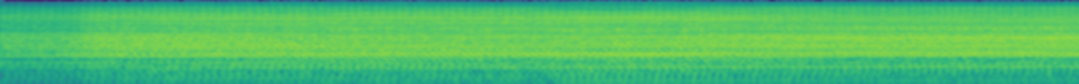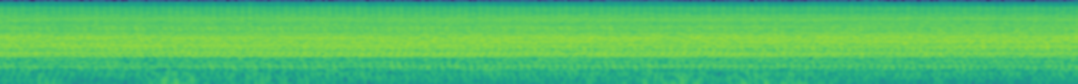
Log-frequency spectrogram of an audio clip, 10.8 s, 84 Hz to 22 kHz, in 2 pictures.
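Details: Craftsman LTS1500 lawn tractor with rebuilt 17.5 HP Briggs OHV single-cylinder made from two blown engines, now with full oil, pushrods and valve lash corrected, PTO and mower deck engaged: steady, even running under deck load, no knocks or vibration; healthy.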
